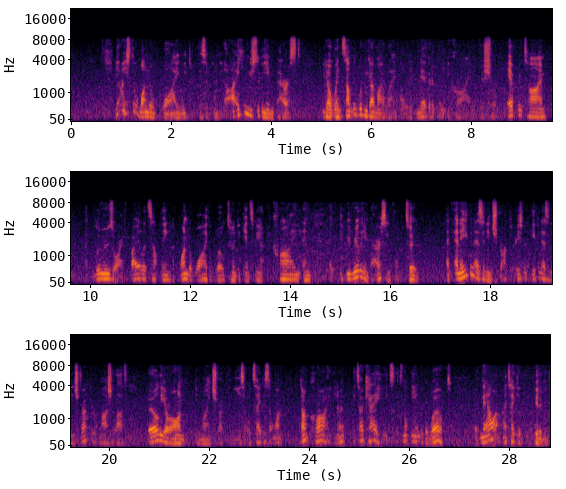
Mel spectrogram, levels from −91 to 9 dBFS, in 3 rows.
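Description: Throughout the speech, noise suppressor artifacts are present. The room noise, sitting only about 9 dB below the voice, is pulled down by about 21 dB in the gaps and swells back under each phrase. This band-by-band, frame-by-frame cut sets it apart from a plain gate's clean on-off switching.

Speech cut by the noise suppressor follows at 0.61–4.65 s, 5.01–9.49 s, 9.86–16.63 s, 17.11–20.32 s, 21.43–23.46 s, 23.82–26.77 s and 27.3 s to the end. Quiet consonants and word endings are mistaken for noise and dropped by about 20 to 22 dB, so roughly 1.5 to 4 seconds in each of the first six stretches sound swallowed. That shows it is lost speech, not dropouts or clipping.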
